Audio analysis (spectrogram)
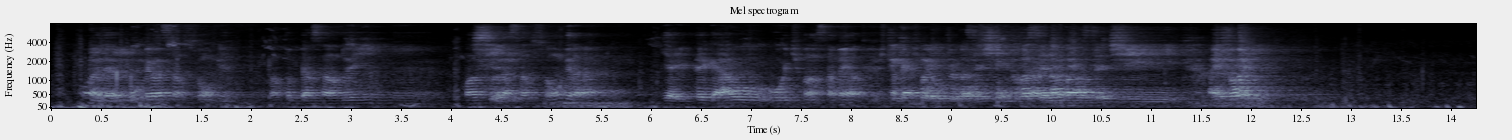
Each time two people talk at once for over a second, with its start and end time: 8.4-10.3

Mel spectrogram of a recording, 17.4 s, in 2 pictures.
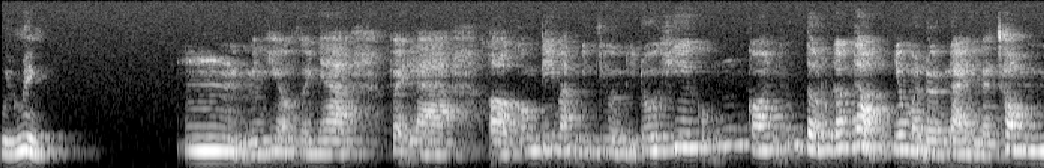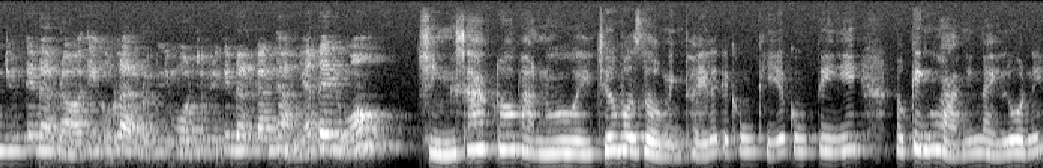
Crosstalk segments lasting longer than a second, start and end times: none

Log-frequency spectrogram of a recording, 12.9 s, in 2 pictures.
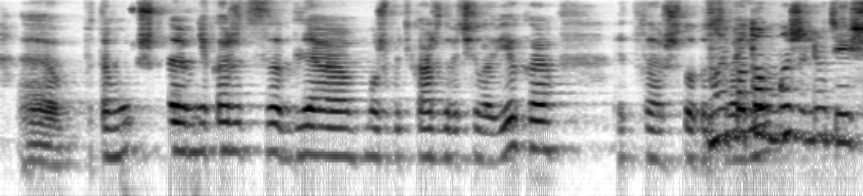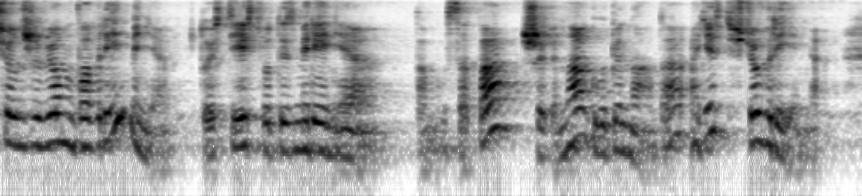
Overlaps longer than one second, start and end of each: none

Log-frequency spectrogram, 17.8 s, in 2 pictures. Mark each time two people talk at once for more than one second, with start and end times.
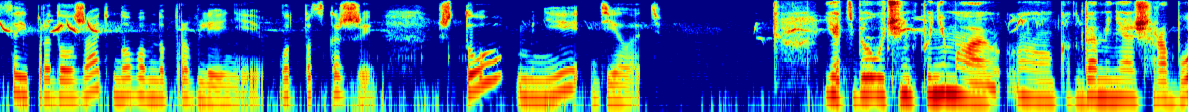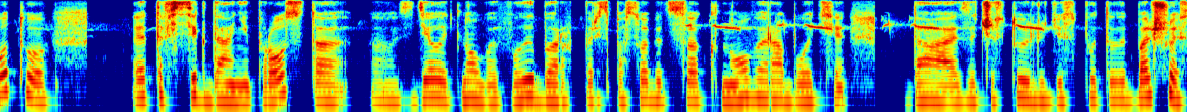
none

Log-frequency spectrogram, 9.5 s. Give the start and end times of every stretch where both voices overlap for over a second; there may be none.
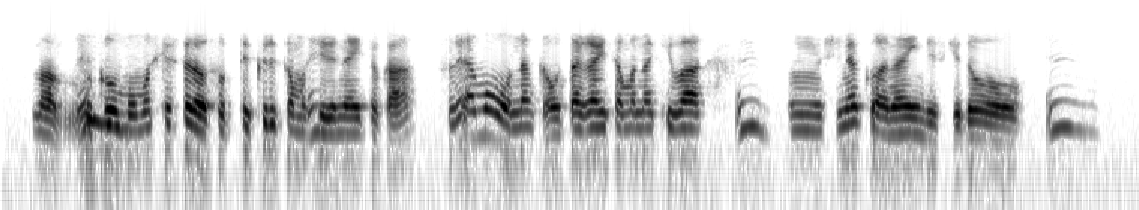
none

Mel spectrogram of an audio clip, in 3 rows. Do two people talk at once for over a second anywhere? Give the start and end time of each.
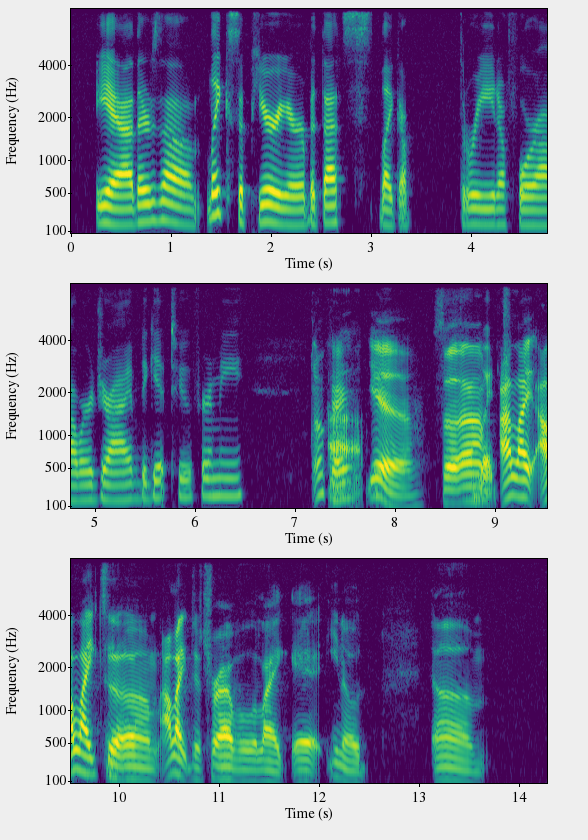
none

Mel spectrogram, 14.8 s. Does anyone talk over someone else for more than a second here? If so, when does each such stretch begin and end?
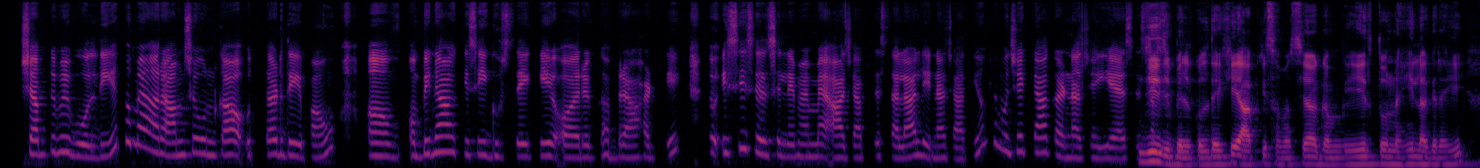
none

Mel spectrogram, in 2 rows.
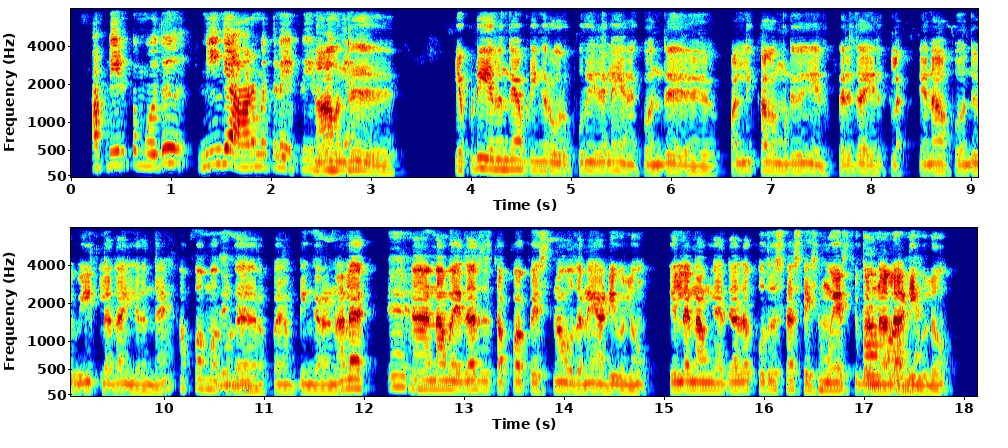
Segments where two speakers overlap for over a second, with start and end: none

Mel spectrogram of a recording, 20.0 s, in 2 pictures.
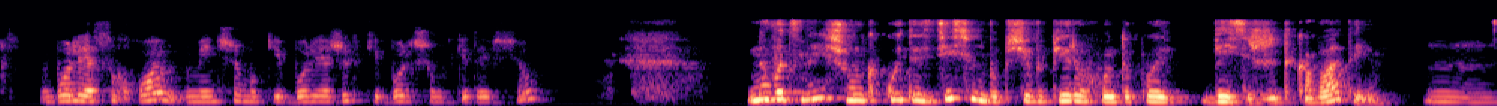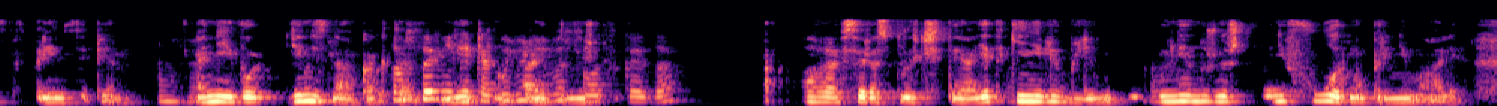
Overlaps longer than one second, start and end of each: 12.6-13.9

